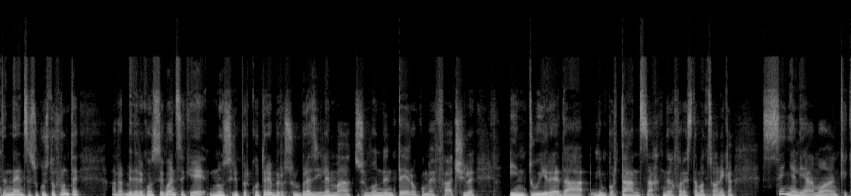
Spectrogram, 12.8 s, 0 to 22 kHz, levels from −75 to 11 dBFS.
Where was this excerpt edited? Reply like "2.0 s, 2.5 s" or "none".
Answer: 4.3 s, 5.3 s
